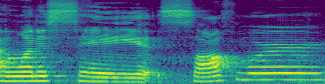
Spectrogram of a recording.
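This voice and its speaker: Lively intonation from a woman, with room echo clearly audible. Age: 20s. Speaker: fashion content creator. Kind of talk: casual chat.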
